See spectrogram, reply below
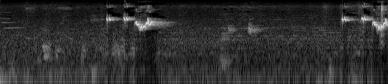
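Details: Actively singing Black-headed Bulbul: a short run of clear whistled notes ending in a wavering dip, a soft note between, then the phrase repeated.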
